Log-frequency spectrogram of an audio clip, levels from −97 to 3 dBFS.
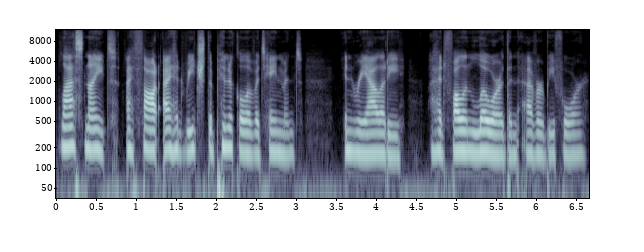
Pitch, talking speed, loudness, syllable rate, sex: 170 Hz, 180 wpm, -21 LUFS, 5.8 syllables/s, female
